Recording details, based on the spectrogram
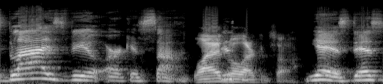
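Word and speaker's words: Blytheville: It's Blythesville, Arkansas.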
